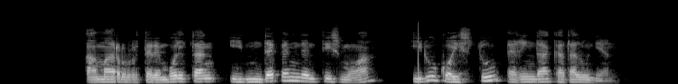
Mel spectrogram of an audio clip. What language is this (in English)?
Basque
